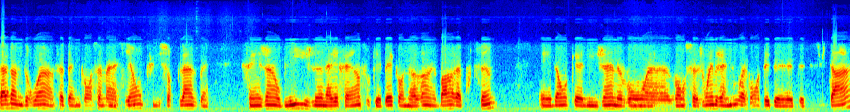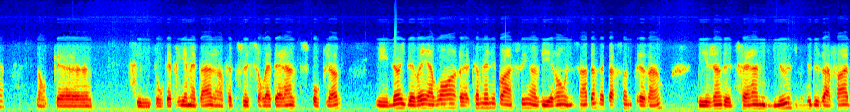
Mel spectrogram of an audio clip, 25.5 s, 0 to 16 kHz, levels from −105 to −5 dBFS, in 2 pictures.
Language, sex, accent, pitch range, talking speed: French, male, Canadian, 115-130 Hz, 190 wpm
